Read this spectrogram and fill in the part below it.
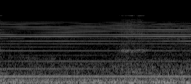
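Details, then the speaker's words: Thermo King trailer reefer unit set to 7°C. A steady, fixed-tone electrical hum is the normal pre-start warning before its diesel engine starts. "Bu sesi niye veriyor? İkaz uyarı sesi. İkaz ediyor."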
